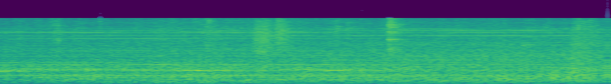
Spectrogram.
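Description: Tram running between stops, heard from inside the car: a steady rumble of wheels on rails with a steady low hum, and a light click about four seconds in.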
